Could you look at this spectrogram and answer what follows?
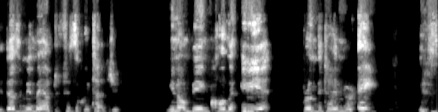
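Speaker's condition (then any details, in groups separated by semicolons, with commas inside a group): Cerebral palsy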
